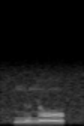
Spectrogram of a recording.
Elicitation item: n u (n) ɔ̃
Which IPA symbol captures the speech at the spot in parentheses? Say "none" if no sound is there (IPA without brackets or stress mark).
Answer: n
